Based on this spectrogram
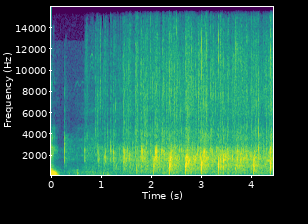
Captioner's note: audience applauds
